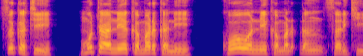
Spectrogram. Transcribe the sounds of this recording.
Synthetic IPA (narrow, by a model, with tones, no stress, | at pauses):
sʊ˦ka˨t͡ʃeː˦˨ | mʊ˦taː˨neː˦kɐ˨mɐ˦rka˨neː˦ | kʷoː˦wɐ˨neː˦kɐ˨mɐ˦rɗɐ˦nsɐ˦rkʲiː˦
